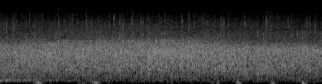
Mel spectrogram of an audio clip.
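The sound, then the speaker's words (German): Big round of audience applause at a church gathering as a guest's wife is welcomed. Dense, even clapping sustains throughout at a steady level, with no talk over it. “Gib dir einen großen, großen Applaus.”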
